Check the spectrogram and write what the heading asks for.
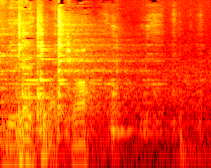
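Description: Light metallic clinks and knocks of a freshly welded steel exhaust downpipe being handled into place against the car's underside, mostly in the first second, then quieter.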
